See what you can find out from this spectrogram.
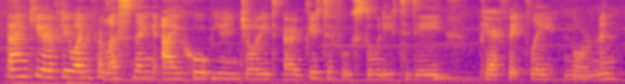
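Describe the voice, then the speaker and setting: A woman's voice: mid-range voice, steady tone, moderate pace. A woman reading a picture book aloud for young children as storytime host, expressively and with dramatic emphasis on key words. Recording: roomy echo with plucked guitar music.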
